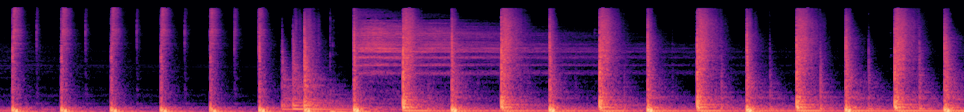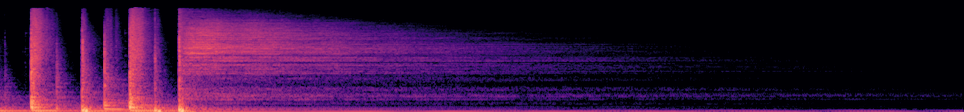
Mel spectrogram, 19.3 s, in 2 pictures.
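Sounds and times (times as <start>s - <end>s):
drums playing in a recording session: 0.0s - 12.4s.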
